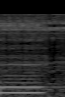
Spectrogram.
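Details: Adult patient's voice during laryngeal examination; Low-pitched sustained vowel with vocal fold polyp.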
